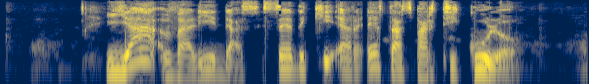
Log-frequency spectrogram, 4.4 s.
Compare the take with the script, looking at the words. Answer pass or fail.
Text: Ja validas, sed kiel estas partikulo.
pass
